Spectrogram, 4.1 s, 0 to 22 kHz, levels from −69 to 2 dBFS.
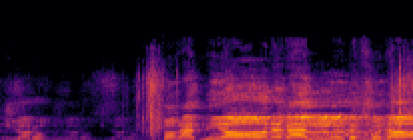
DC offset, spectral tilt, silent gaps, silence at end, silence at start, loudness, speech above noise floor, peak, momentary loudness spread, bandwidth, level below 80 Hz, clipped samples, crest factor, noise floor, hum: under 0.1%; 0.5 dB/octave; none; 0 s; 0.05 s; -16 LUFS; 28 dB; -2 dBFS; 19 LU; 16.5 kHz; -64 dBFS; under 0.1%; 18 dB; -46 dBFS; none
